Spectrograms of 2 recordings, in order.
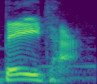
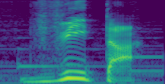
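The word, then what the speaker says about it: βήτα: Now, everyone's gonna call it beta. Unless you're a fucking goat and you do because you're a goat, it is pronounced as vita. Like the Italian word of life.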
